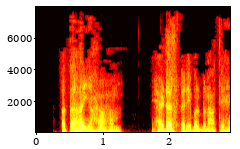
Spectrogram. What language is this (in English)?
Hindi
